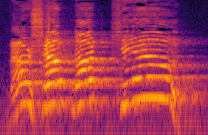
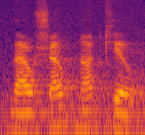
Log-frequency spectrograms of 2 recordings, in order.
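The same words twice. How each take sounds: First: It is yelled loudly, as out a window. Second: It is read out in a calm voice.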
